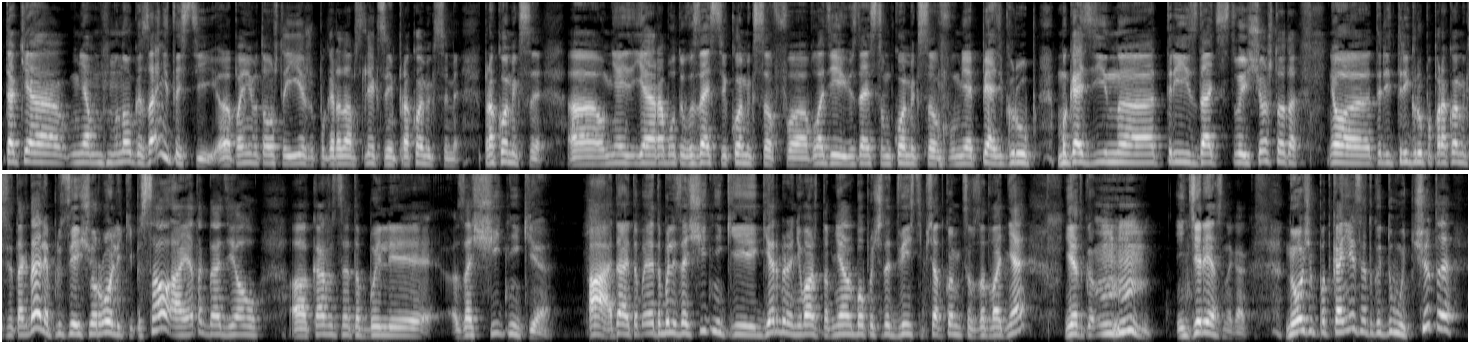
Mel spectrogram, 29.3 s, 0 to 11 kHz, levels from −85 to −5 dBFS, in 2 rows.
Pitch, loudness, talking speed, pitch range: 170 Hz, -23 LUFS, 185 wpm, 155-185 Hz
